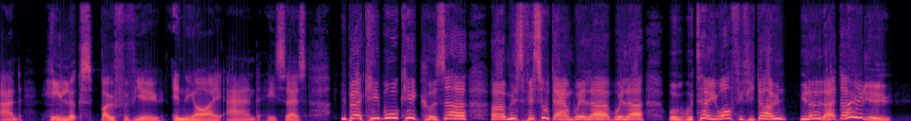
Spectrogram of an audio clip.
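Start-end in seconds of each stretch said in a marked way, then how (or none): 4.2-11.1 put-on very high, cracking adolescent boy's voice. A narrator voices a boy facing two people, voice breaking mid-puberty. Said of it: "his voice is beginning to break".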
